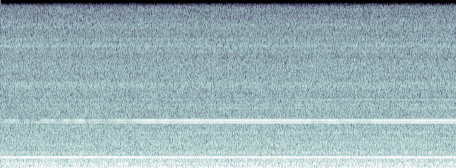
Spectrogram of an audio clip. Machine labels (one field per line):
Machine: pump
